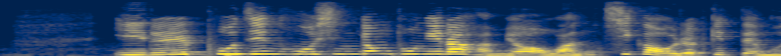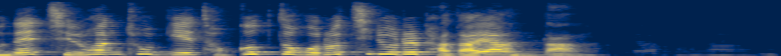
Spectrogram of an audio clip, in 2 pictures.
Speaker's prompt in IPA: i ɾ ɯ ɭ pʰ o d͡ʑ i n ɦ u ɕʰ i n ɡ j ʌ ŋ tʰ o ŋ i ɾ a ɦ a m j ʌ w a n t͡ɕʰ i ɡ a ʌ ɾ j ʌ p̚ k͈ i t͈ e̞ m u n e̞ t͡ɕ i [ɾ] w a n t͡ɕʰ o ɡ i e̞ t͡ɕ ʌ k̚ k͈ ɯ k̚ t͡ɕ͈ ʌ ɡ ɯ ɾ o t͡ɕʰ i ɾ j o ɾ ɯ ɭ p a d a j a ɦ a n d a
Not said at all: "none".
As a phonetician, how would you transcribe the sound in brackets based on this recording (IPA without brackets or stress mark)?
ɭ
